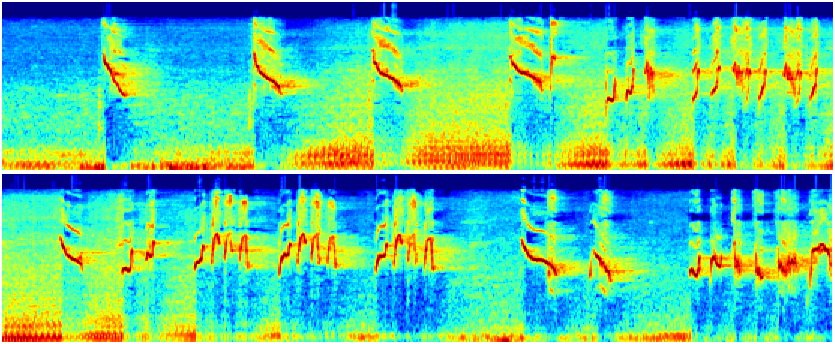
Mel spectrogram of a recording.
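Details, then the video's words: Long-tailed shrike singing lively with varied fill-in phrases, used as a lure to make shrikes sing: repeated sharp downslurred whistles and chattering bursts, growing busier after four seconds, over a constant low rumbling hum. "burung cendet gacor FULL ISIAN BONGKAR JITU, PANCINGAN CENDET AGAR BUNYI jadikan BURUNG PENTET GACOR"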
